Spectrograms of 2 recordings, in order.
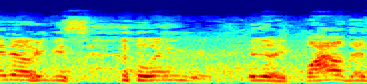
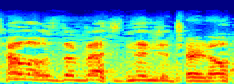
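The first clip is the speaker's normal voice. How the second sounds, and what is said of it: Poor Bender impression, Cookie Monster-like. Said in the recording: “the voice of Bender ... that's really a bad impression of me ... It sounds like Cookie Monster.”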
